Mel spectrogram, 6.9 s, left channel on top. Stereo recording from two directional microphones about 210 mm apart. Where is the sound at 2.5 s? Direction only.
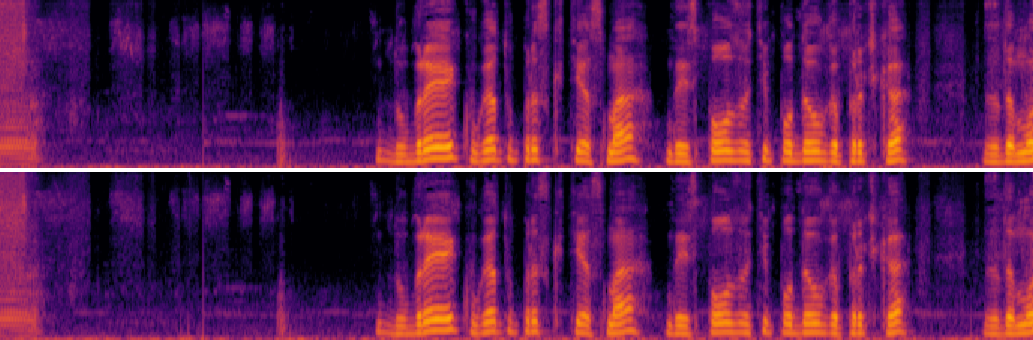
5° left (ahead or behind).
